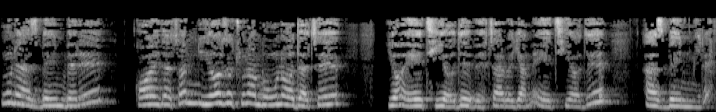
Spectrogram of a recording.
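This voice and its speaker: A woman with a somewhat high, soft and mellow voice works through listener questions one by one. She reads each question aloud, then explains her answer in a calm, reassuring tone. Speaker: EFT instructor answering viewer questions. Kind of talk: informal explanatory Q&A monologue.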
